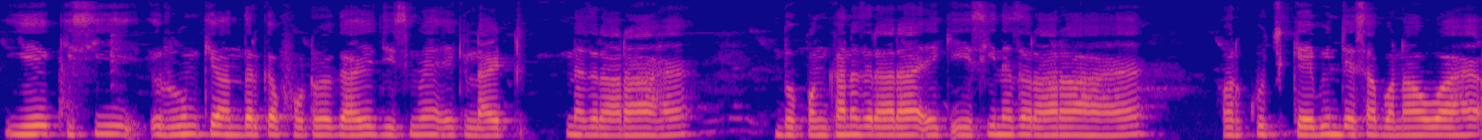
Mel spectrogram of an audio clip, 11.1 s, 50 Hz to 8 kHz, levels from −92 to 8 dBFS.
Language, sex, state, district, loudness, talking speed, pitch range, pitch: Hindi, male, Uttar Pradesh, Etah, -30 LUFS, 190 wpm, 165-180 Hz, 170 Hz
